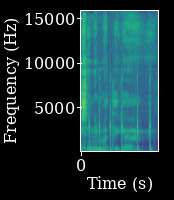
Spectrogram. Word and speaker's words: cinemática: Aquí cinemática lleva acento en la A.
